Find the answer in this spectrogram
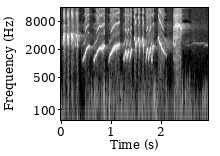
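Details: White-rumped shama singing very clearly: quick chips, then loud rising whistled slurs and varied fast phrases, a harsh note, and a thin fading whistle at the end.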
